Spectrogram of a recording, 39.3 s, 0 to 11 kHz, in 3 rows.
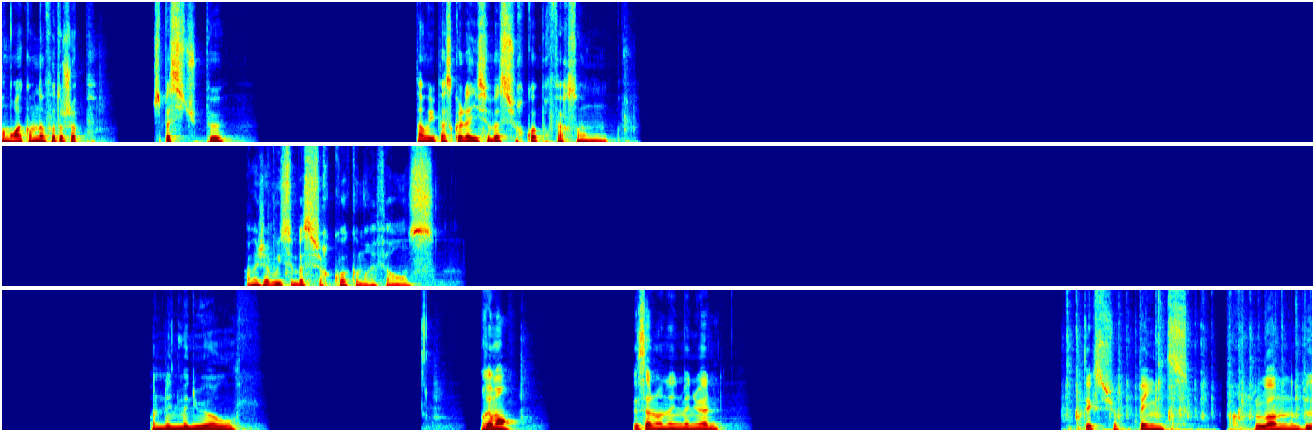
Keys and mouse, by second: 0.3 ctrl+z, 0.6 middle click, 1.8 f, 2.6 f, 2.6 f, 3.1 click, 3.7 ctrl+z, 4.1 middle click, 4.9-6.4 drag, 6.3 ctrl+z, 6.7-7.7 drag, 7.8 ctrl+z, 8.1 click, 9.2 ctrl+z, 9.7 click, 10.5 ctrl+z, 11.0 click, 11.6 click, 12.2 ctrl+z, 12.5 click, 13.0 click, 13.6-14.7 drag, 14.8 ctrl+z, 15.1 ctrl+z, 15.8 ctrl+z, 16.3 middle click, 22.6-25.5 right drag.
